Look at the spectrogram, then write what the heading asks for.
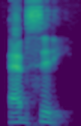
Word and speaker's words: ABCDE: name is a misspelled ABCDE pronounced AB City and when she went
